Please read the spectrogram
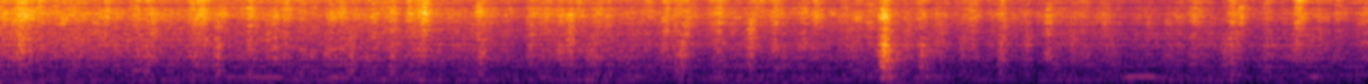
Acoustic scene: kitchen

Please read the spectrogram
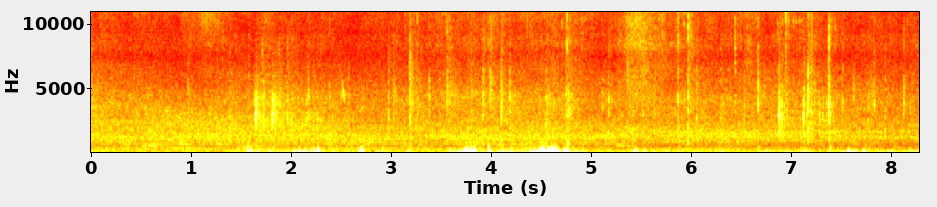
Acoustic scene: residential area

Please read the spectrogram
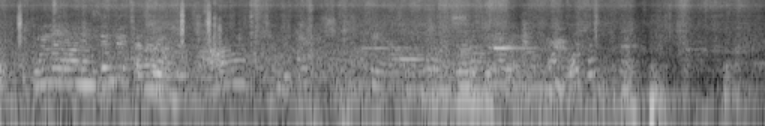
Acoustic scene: elevator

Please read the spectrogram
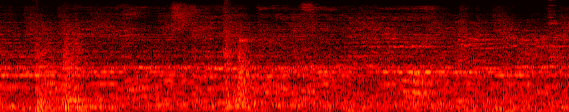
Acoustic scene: cafe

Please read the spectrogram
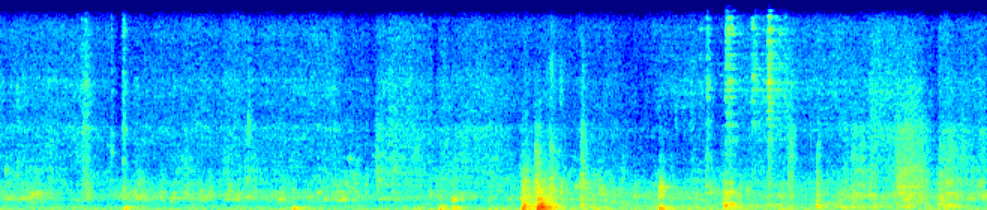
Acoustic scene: kitchen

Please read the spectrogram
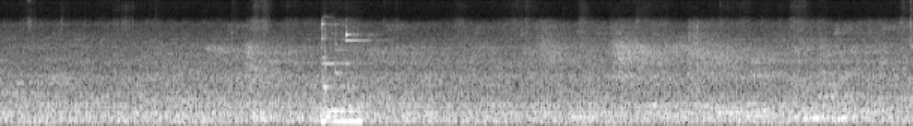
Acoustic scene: subway station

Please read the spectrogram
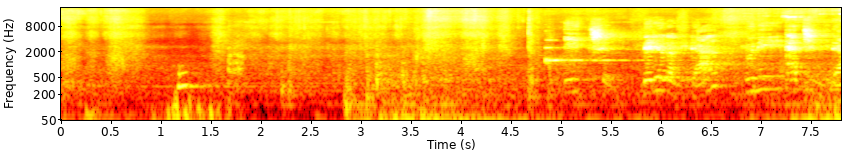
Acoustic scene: elevator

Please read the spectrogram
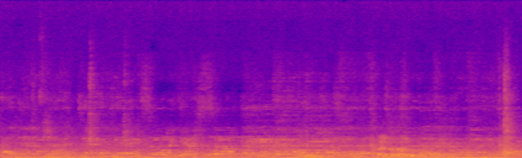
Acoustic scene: cafe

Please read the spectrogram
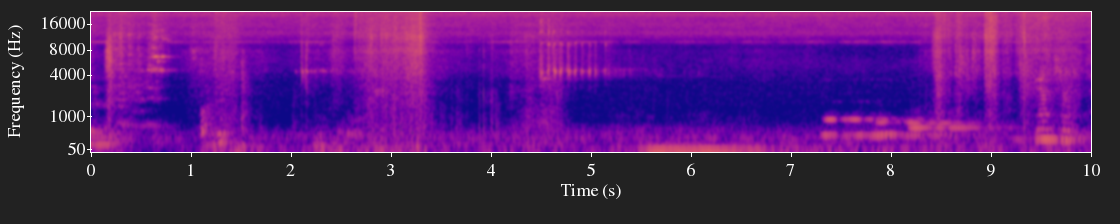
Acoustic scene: elevator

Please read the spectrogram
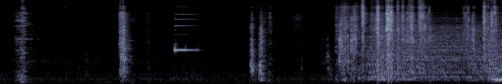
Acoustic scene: kitchen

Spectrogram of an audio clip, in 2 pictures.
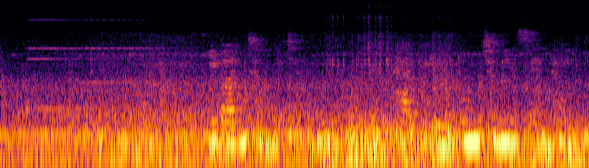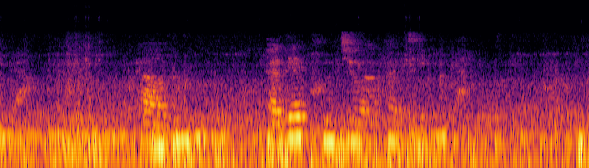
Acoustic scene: bus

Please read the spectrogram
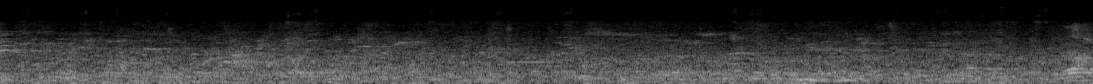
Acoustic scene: crowded indoor space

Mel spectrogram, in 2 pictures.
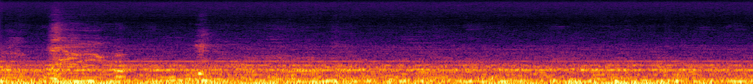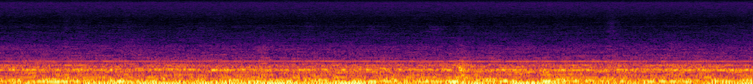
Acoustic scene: bus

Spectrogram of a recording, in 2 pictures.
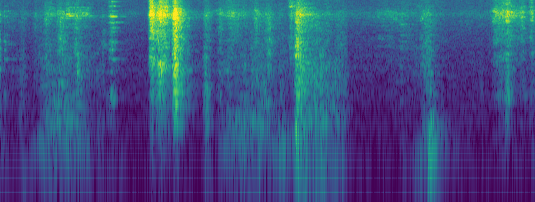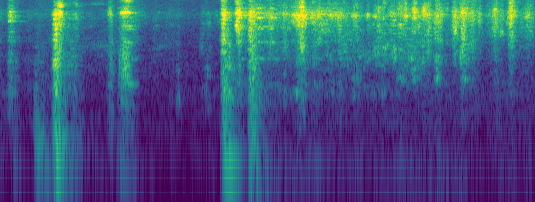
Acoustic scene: kitchen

